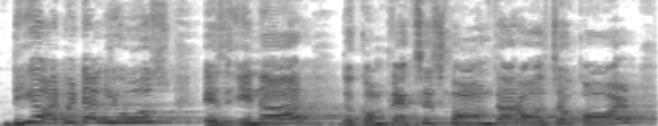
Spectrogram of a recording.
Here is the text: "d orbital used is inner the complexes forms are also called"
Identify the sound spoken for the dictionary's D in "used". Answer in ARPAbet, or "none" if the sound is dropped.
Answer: none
